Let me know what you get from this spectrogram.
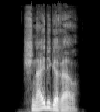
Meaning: inflection of schneidig: 1. strong/mixed nominative masculine singular comparative degree 2. strong genitive/dative feminine singular comparative degree 3. strong genitive plural comparative degree
- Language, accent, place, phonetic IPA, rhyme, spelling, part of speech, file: German, Germany, Berlin, [ˈʃnaɪ̯dɪɡəʁɐ], -aɪ̯dɪɡəʁɐ, schneidigerer, adjective, De-schneidigerer.ogg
